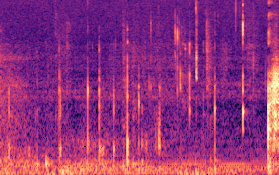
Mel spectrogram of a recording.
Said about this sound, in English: Let me get a little drink.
